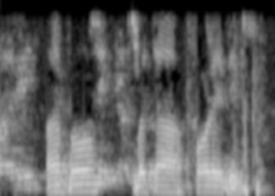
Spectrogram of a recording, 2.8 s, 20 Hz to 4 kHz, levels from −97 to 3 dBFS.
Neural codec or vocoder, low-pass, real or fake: none; 3.6 kHz; real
